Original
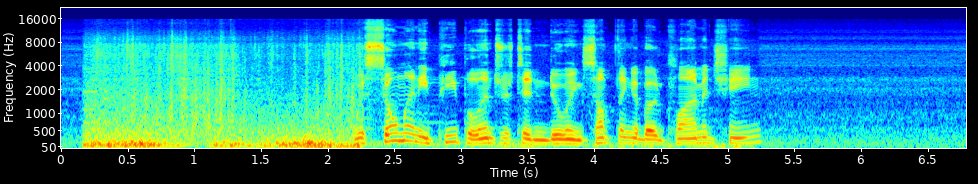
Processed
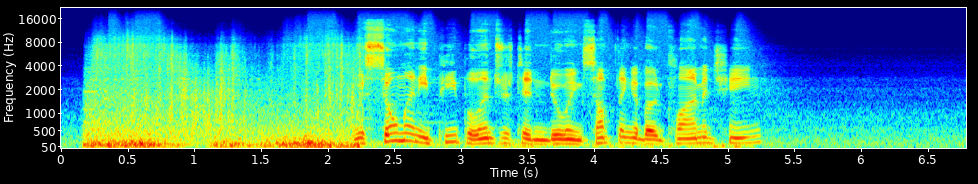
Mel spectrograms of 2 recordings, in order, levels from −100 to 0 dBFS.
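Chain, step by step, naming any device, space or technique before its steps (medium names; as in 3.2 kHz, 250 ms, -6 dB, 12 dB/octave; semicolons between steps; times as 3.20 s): cassette deck with a dynamic noise filter (white noise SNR 30 dB; level-controlled noise filter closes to 810 Hz, open at -19.5 dBFS); trim +6 dB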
